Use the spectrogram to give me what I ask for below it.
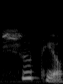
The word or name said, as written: sucio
